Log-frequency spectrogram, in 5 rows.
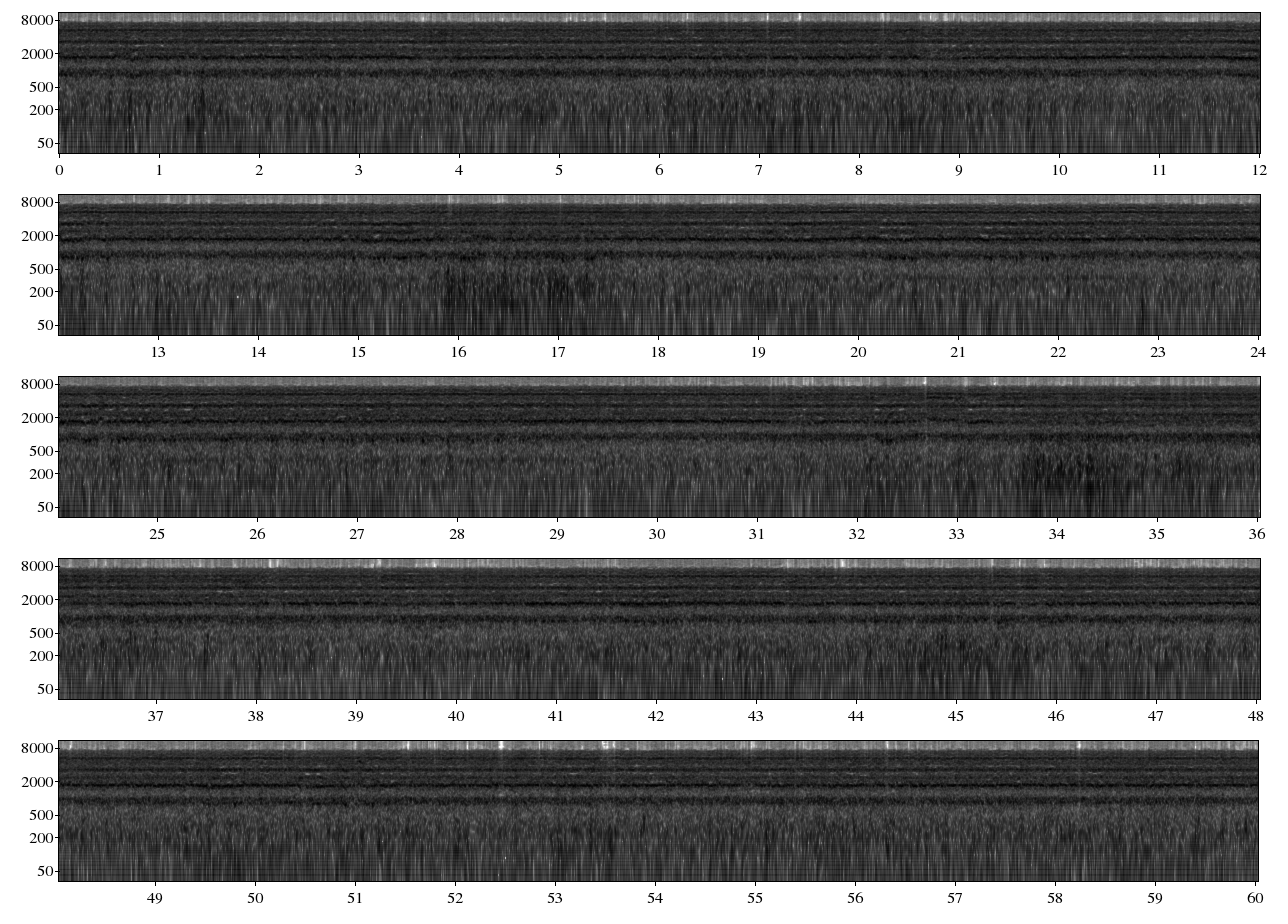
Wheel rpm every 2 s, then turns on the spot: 230, 230, 230, 230, 230, 230, 230, 230, 230, 230, 220, 230, 210, 210, 220, 230, 230, 220, 230, 230, 230, 230, 230, 230, 230, 230, 230, 230, 240, 230.
none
